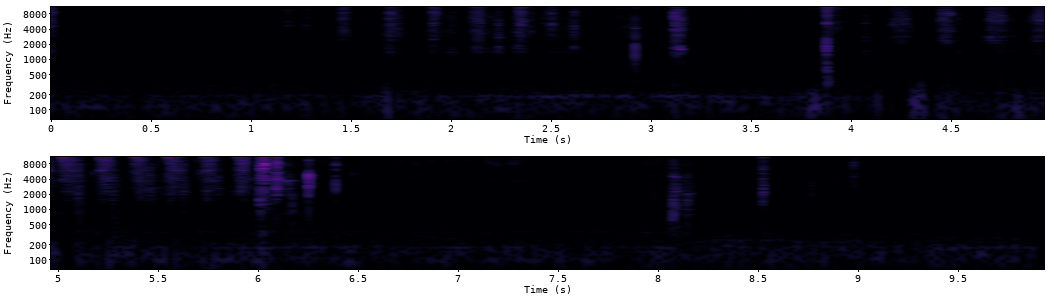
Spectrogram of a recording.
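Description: Faint metal clicking and scraping from pliers working on a mud-caked motorbike drive chain. A quick run of clicks grows denser about five to six seconds in, then comes a few single clicks near the end.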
